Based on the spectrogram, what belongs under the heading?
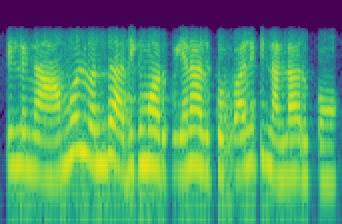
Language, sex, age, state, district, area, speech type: Tamil, female, 18-30, Tamil Nadu, Erode, urban, conversation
